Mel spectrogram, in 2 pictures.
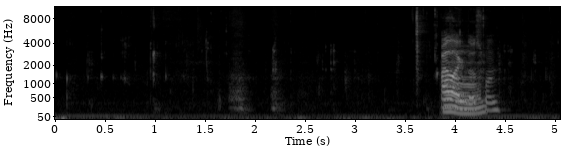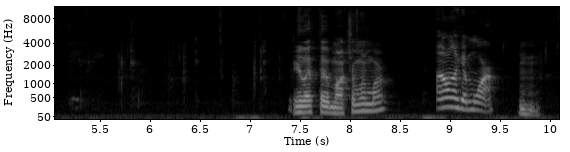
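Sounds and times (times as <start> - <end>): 
chewing a snack: 0.0 - 7.4, 9.5 - 10.0
speech: 3.9 - 4.6, 7.4 - 10.0.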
